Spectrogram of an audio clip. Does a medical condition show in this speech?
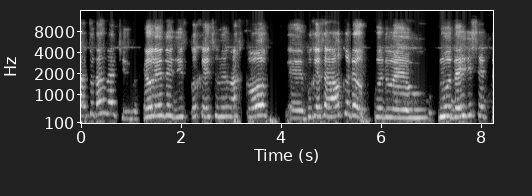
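Yes: cerebral palsy; from birth, motor sequelae.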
